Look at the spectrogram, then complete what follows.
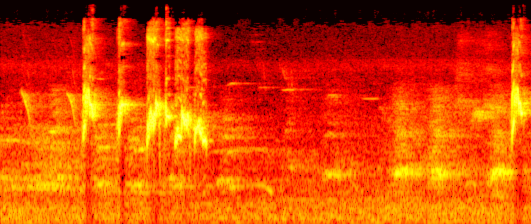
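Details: Caged red-whiskered bulbul morning song with wild-type double notes: a burst of loud, rich warbling whistles in the first half, then soft background chirps and one final sharp note.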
